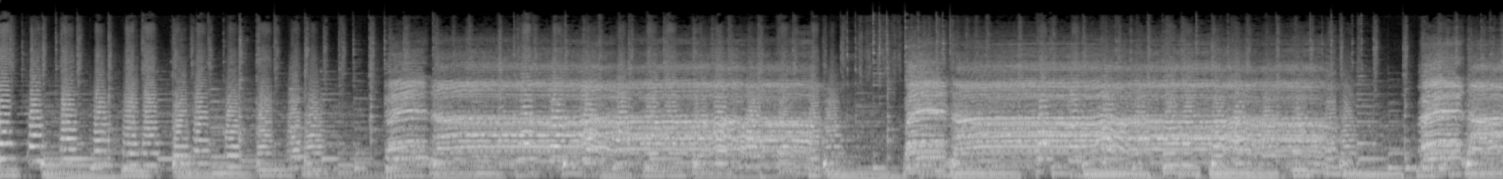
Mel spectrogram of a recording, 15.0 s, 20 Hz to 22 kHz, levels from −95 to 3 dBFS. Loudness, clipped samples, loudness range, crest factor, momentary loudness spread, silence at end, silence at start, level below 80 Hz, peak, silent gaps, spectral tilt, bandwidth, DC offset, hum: -18 LUFS; under 0.1%; 5 LU; 14 dB; 8 LU; 0 s; 0 s; -34 dBFS; -4 dBFS; none; -4 dB/octave; 17.5 kHz; under 0.1%; none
